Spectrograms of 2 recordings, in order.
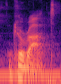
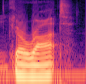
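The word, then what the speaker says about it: garrote: then garroting her with a nylon stocking. Did I say that right? – Garrot. – Mm-hmm. Garrot.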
